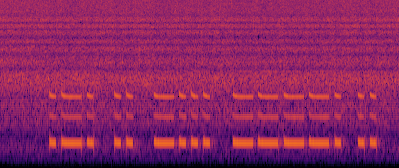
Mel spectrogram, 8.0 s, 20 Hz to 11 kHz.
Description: Morse code, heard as a keyed tone, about 10 wpm, 520 Hz, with room echo. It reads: RIB9I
